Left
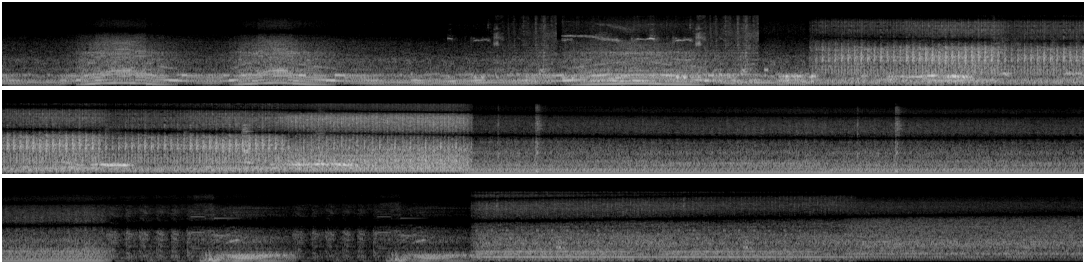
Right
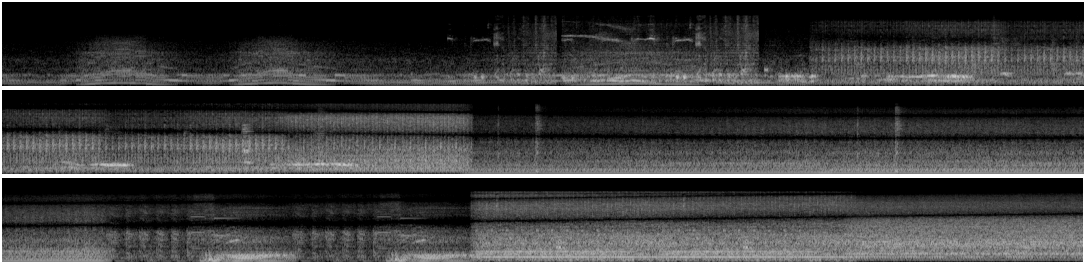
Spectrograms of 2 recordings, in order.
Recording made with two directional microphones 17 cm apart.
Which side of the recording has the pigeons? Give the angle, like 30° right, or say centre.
10° left.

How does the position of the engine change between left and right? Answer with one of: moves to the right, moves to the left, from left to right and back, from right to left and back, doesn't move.
moves to the right.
